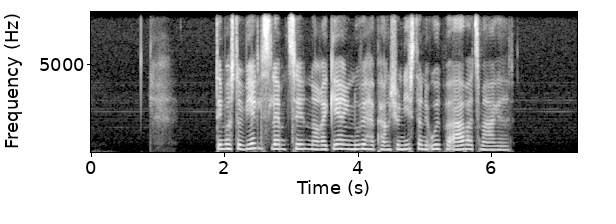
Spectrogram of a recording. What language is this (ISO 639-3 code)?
dan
